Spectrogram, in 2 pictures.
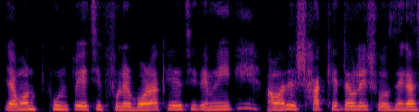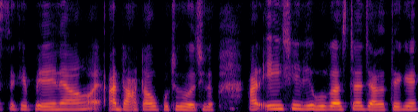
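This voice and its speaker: A young woman with a hoarse voice from a cold, chatting casually as she walks viewers through an overgrown garden. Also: medium pitch, dry recording. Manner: chatty, pointing things out to viewers. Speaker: vlogger. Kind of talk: casual walking-tour vlog. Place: outdoors in a garden.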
